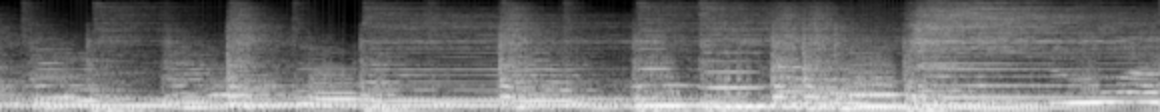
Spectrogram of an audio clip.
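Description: A small live band playing an instrumental passage of a pop-disco song with no vocals: fiddle and guitar over a steady beat.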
